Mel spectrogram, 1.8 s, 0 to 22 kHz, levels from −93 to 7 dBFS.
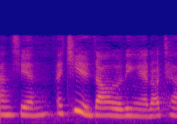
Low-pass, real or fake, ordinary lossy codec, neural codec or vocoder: none; fake; none; codec, 16 kHz, 0.5 kbps, FunCodec, trained on Chinese and English, 25 frames a second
